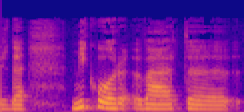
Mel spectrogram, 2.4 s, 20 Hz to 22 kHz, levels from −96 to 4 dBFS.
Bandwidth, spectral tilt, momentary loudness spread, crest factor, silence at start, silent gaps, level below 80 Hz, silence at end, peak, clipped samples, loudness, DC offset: 11.5 kHz; -6.5 dB/octave; 9 LU; 16 dB; 0 s; none; -64 dBFS; 0.05 s; -8 dBFS; under 0.1%; -25 LUFS; under 0.1%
